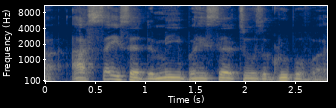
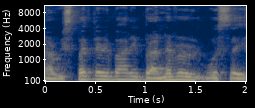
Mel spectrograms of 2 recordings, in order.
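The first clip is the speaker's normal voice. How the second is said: ordinary talk, nothing marked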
